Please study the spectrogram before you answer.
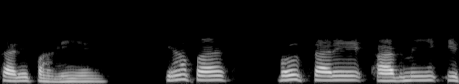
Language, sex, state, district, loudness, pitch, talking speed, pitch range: Hindi, male, Uttar Pradesh, Etah, -18 LUFS, 190 Hz, 130 wpm, 165-200 Hz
